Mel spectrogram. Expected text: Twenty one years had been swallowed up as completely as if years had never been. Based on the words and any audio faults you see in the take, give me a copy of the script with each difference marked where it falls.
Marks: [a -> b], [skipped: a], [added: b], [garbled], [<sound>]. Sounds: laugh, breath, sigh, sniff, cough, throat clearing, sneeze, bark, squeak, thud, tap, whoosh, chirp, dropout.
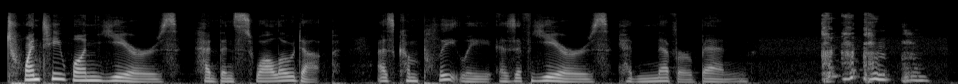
Twenty one years had been swallowed up as completely as if years had never been. [throat clearing]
